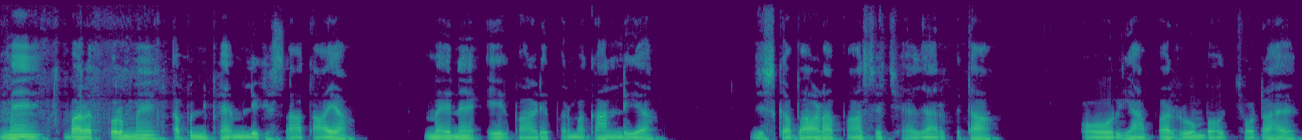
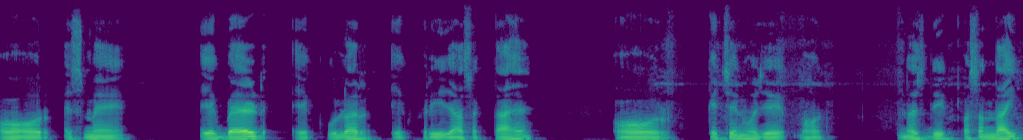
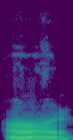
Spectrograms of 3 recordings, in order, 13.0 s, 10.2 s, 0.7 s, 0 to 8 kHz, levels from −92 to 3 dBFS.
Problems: none marked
